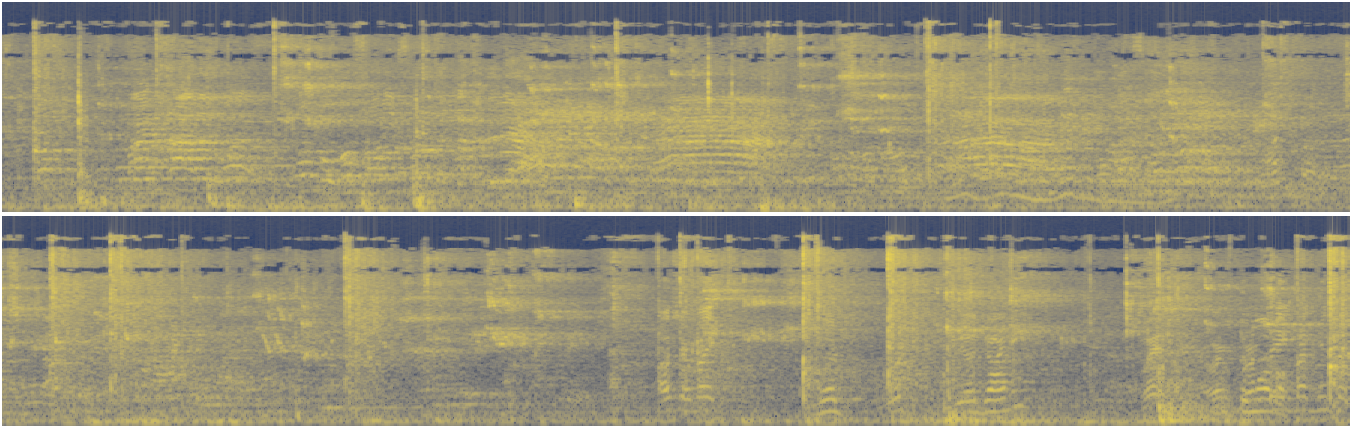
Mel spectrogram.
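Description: Men talk nearby with animation, echoing in a large hall.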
